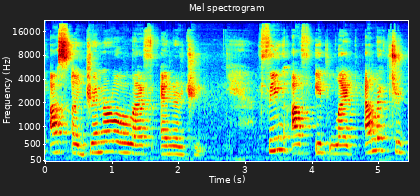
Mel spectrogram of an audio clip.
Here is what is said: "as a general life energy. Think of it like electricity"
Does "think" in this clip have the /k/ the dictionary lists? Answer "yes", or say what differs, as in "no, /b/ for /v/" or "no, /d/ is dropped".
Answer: no, /k/ is dropped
